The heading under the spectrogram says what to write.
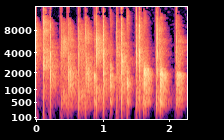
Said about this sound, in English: Clap for Klopfer.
